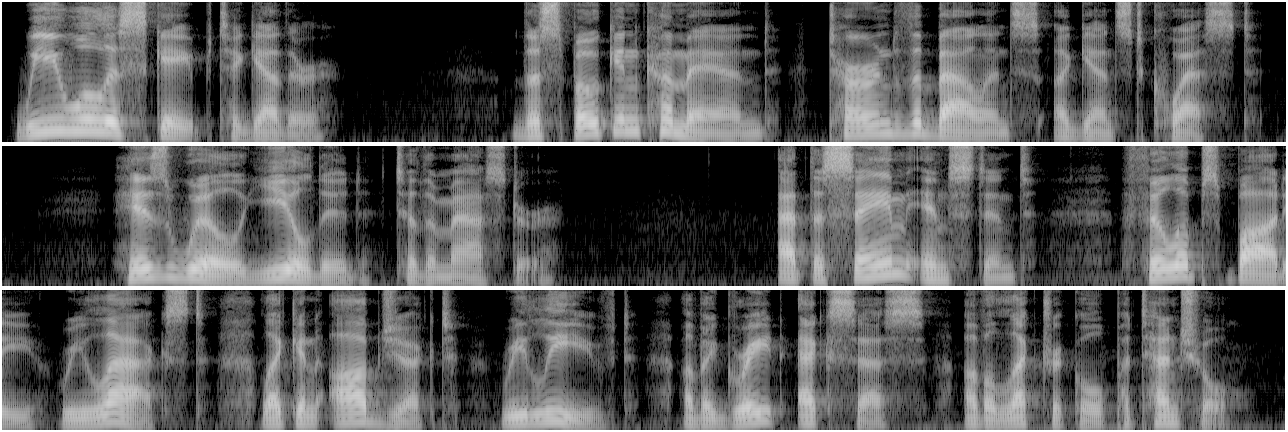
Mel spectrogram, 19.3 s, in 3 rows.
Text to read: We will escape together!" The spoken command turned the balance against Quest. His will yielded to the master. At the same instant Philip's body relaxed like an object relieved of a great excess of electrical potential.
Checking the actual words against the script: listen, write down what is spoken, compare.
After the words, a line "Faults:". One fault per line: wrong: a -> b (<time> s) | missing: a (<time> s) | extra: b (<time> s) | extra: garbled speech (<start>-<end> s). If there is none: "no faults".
We will escape together!" The spoken command turned the balance against Quest. His will yielded to the master. At the same instant Philip's body relaxed like an object relieved of a great excess of electrical potential.
Faults:
no faults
